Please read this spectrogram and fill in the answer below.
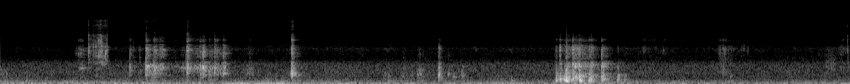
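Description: Scattered knocks, clicks and scrapes from handling the jet ski's hull and parts, with one louder thump about five and a half seconds in.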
